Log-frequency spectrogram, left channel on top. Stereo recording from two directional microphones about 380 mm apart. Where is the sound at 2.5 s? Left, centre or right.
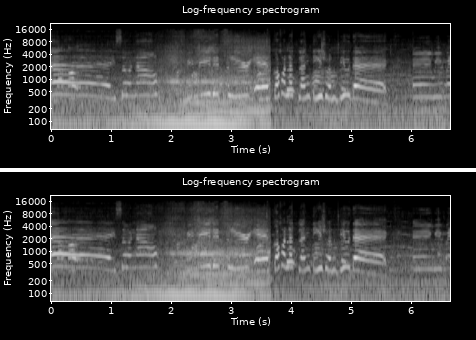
Right.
